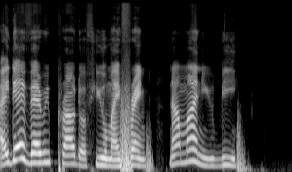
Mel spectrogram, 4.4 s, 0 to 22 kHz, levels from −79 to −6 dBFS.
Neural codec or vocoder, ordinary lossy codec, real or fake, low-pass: none; none; real; none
